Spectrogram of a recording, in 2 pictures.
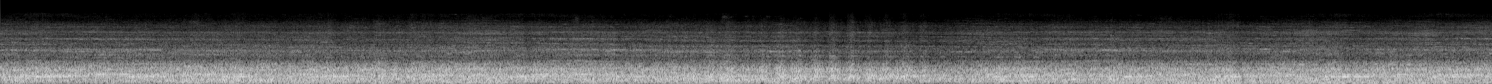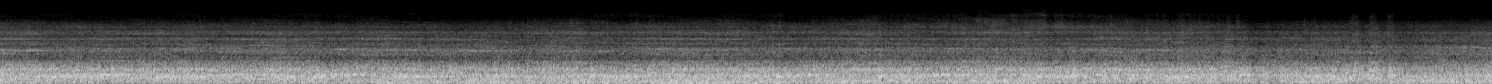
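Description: Empty intermodal well cars of a long freight train rolling past at steady speed: a continuous rumble of steel wheels on the rails, with a faint steady ringing tone over it.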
